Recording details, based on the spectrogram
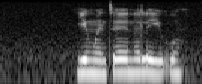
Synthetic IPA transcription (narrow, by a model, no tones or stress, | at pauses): jiŋwɛnt͡sʼɛnalejiʔu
